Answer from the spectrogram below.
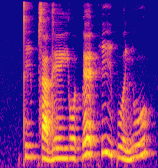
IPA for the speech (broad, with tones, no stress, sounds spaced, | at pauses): t̪ iː˧˥ p̚ s a˧˩ d eː˧ j oː˧ t̚ l ɛː˥˨ t̚ h iː˥˨ p u˧˩ ə̯ ɲ u˧˥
